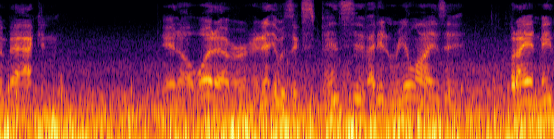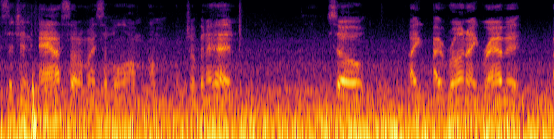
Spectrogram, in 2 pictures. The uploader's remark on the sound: First driving episode via [VIDEO]. I decided to try doing some driving episodes with video!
